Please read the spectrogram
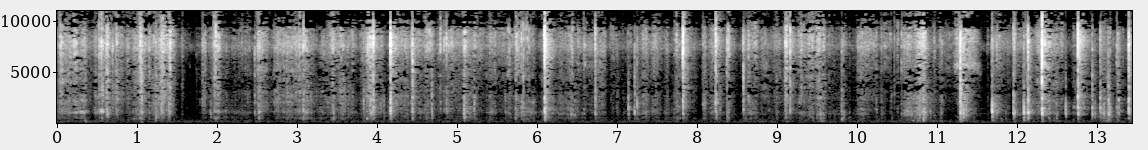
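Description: A sheet of paper being folded and tucked by hand: irregular crinkling and rustling with scattered sharp crackles as the flaps are creased and pressed flat.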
